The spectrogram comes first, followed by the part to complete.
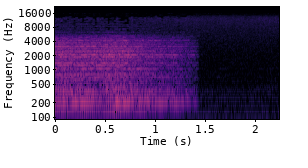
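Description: A jazz big band of saxophones, brass and rhythm section holds a full chord that cuts off sharply about one and a half seconds in, the release of the closing chord of a number.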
